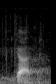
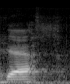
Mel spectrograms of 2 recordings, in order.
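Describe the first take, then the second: First: The word ends with a t sound. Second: The word ends with a th sound. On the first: This is the Hebrew pronunciation. "it's hardened, and so it just becomes a t sound. So, like what the Hebrews would say on that, they'd say got" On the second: This is the usual English pronunciation. "when we kind of make it a th, th sound, like we say Gath, like that"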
